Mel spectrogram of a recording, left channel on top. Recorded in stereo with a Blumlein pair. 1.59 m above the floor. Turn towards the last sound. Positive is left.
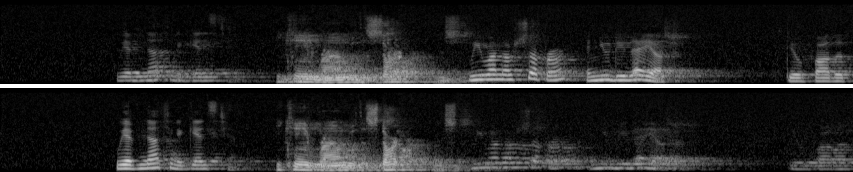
turn(degrees=40)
